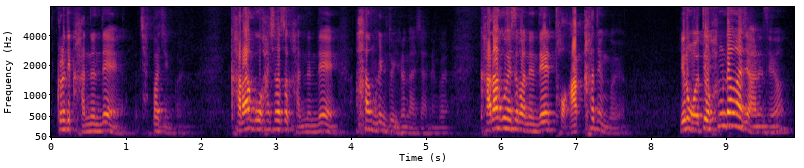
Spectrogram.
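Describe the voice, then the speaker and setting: Lively high-voiced Korean pastor preaching. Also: male voice. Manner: questioning, repetitive rhetorical preaching, quoting voices. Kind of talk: sermon to a youth congregation.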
